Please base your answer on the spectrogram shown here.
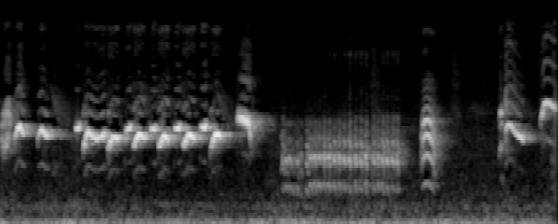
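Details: Chinese hwamei whistling a chain of rhythmic, repeated slurred notes, then a low rasping chatter for about a second, followed by a few sharp upswept notes.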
